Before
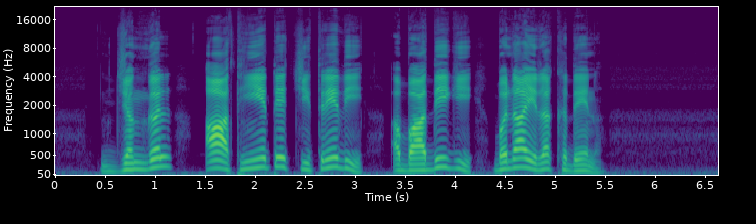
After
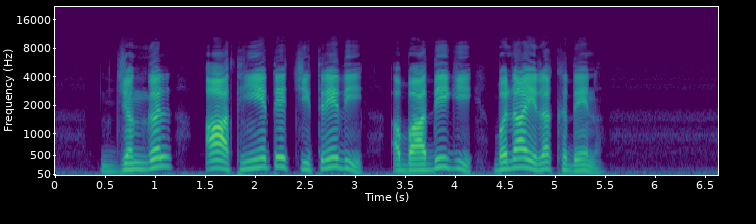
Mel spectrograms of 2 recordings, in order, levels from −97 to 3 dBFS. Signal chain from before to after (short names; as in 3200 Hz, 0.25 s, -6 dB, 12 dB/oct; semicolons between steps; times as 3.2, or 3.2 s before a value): LPF 5600 Hz 24 dB/oct; gain -2 dB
